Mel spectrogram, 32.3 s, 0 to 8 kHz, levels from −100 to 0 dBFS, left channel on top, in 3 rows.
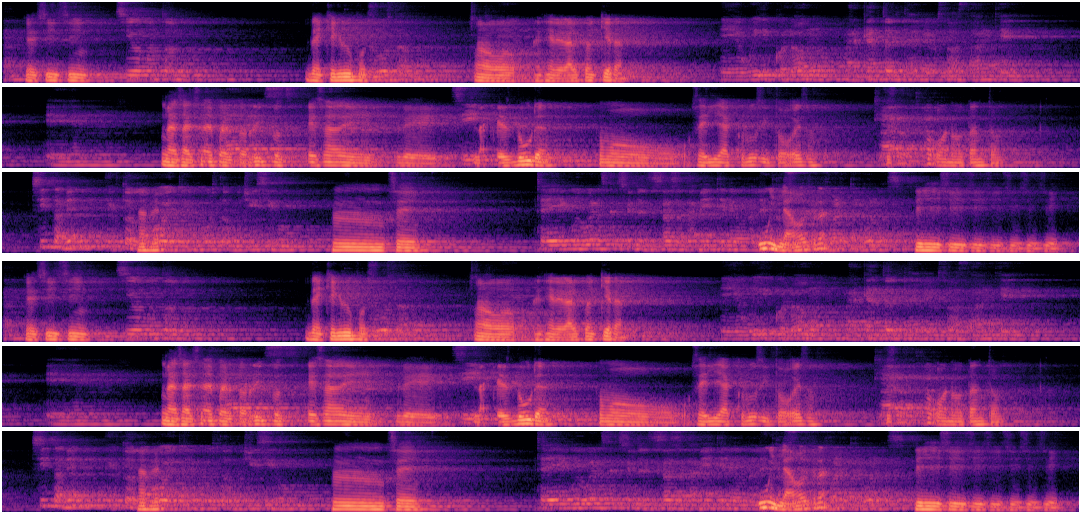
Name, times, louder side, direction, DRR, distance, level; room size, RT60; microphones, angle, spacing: voice 1, 0.2-0.9 3.0-3.7 4.7-6.3 12.4-16.3 16.7-19.0 20.0-20.8 22.9-23.2 24.8-25.8 29.1-29.8 30.7-32.1, right 1 dB, 10° right, 7 dB, 0.5 m, -27 dB
voice 2, 1.2-1.9 3.5-4.2 4.9-6.0 7.2-10.2 11.2-11.9 12.5-13.4 15.3-15.6 19.5-20.3 21.9-24.5 26.9-30.5, equal, 15° left, -3 dB, 4.8 m, -39 dB
27.0 x 24.0 x 5.9 m, 2.8 s
head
